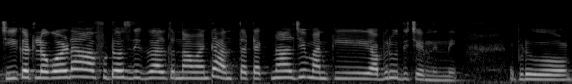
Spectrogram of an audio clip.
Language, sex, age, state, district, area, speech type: Telugu, female, 18-30, Andhra Pradesh, Bapatla, urban, spontaneous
